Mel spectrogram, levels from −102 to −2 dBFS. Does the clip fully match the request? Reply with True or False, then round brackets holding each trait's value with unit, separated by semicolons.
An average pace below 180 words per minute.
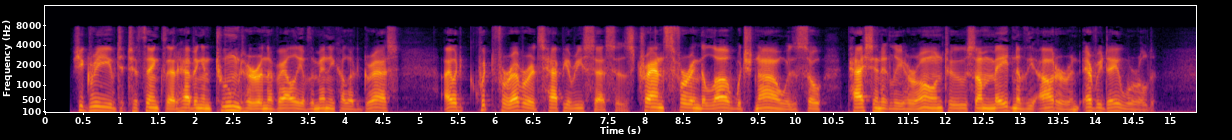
True (165 wpm)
